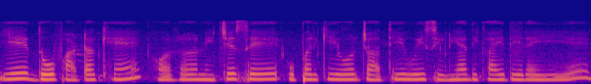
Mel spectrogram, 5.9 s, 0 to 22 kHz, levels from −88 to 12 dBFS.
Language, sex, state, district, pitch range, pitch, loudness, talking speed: Hindi, female, Bihar, Gopalganj, 230-250 Hz, 240 Hz, -29 LUFS, 180 wpm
